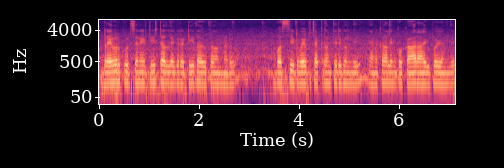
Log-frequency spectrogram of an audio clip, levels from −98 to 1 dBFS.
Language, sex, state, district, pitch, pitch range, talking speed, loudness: Telugu, male, Andhra Pradesh, Guntur, 130 Hz, 125-130 Hz, 150 wpm, -18 LUFS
